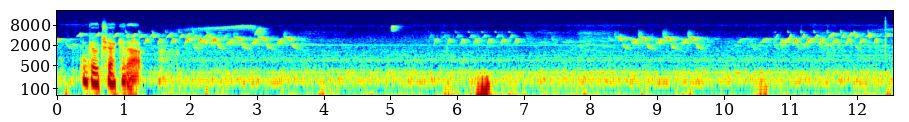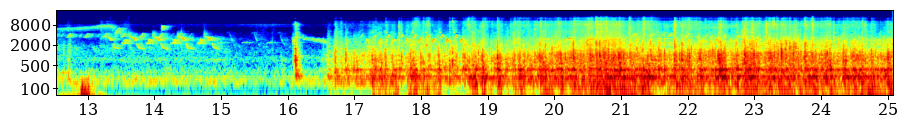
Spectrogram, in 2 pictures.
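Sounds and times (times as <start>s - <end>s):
bird chirping: 0.0s - 3.8s, 5.0s - 18.8s
low bumps: 16.6s - 25.0s.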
